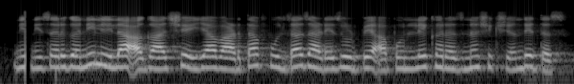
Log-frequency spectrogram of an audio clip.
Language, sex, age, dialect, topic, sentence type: Marathi, female, 25-30, Northern Konkan, agriculture, statement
